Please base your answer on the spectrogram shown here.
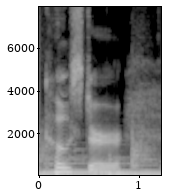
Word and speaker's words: Koester: have with us coaster I asked him how do I pronounce your last name and he's like it rhymes with rollercoaster or no it just sounds like roller coasters right coaster so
